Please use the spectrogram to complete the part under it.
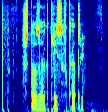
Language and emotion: Russian, neutral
